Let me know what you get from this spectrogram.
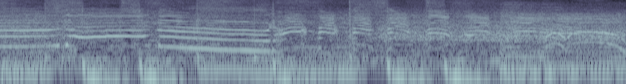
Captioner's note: laughs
